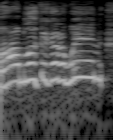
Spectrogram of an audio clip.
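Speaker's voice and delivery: very high, thrilled, excited squealing scream. Retelling screaming to mom after winning a game, retelling an excited scream. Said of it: "I screamed at my mom".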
